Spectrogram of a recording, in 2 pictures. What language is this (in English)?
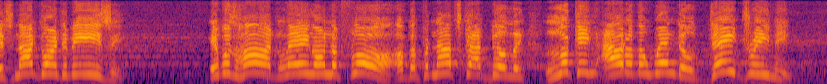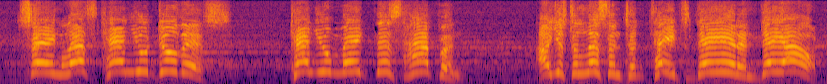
English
